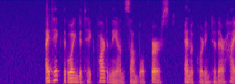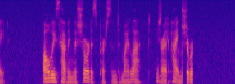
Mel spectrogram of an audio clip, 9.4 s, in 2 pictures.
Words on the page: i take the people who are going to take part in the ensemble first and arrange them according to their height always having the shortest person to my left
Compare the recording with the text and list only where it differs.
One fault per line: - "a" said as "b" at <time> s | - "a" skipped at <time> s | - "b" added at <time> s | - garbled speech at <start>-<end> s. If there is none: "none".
- "people who are" skipped at 1.3 s
- "arrange them" skipped at 3.8 s
- garbled speech at 7.8-8.6 s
